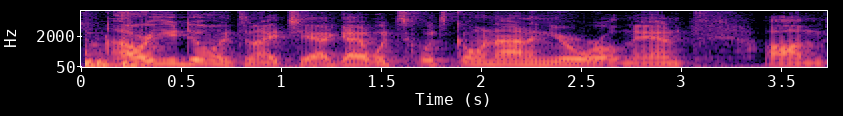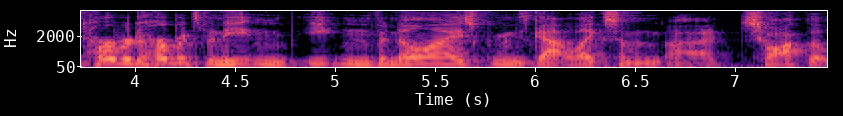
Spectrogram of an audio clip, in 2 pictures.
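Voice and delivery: ordinary delivery, nothing marked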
